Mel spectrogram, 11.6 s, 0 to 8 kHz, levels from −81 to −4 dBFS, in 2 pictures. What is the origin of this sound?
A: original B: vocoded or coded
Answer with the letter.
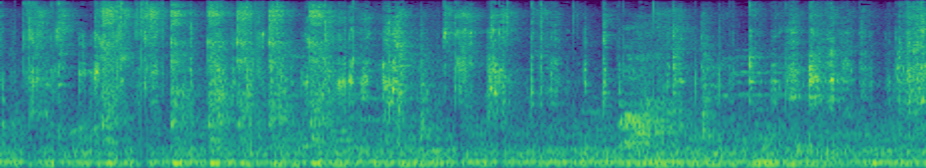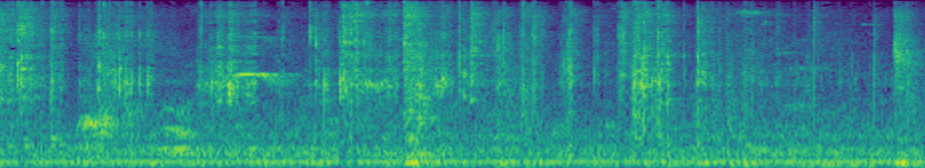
A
